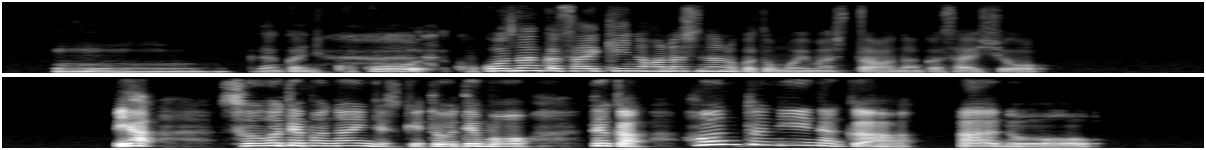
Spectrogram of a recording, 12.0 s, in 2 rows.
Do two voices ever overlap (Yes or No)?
No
